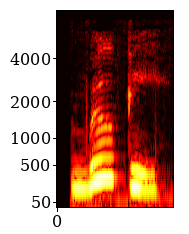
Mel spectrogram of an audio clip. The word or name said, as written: roopy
